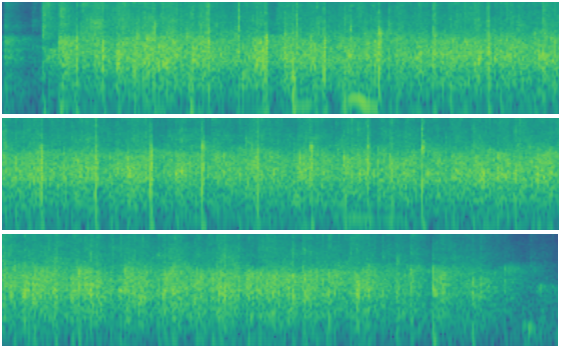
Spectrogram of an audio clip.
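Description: An audience claps steadily for about ten seconds, a dense, even wash of many hands that holds at a constant loudness before quickly tapering off at the end.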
